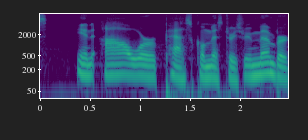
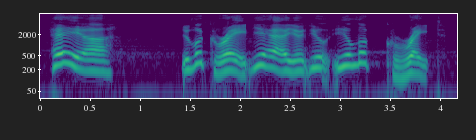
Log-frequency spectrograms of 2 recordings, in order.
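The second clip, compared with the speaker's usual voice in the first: forced cheer; 5 semitones higher, slower than usual. Retold or imitated.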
